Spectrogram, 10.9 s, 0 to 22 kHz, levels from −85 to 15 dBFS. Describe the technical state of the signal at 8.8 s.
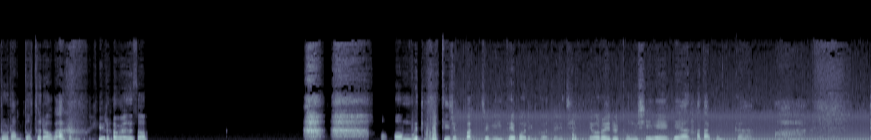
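At 8.8 s the speech sits over mains buzz, running from 5.61 s to the end. Sharp spikes leak in twice per 50 Hz cycle, spreading harmonics into the kilohertz range. The result is a steady, raspy buzz, about 10 dB below the speech.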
